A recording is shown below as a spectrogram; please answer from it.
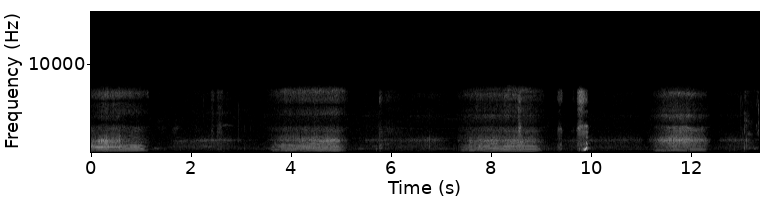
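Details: A sleeping girl under 3 years old snores loudly and rhythmically: four noisy breaths in about 13 seconds, roughly 16 a minute, with quiet gaps between.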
